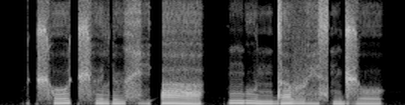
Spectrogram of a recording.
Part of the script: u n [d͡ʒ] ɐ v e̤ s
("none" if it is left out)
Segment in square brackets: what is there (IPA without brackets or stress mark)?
d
